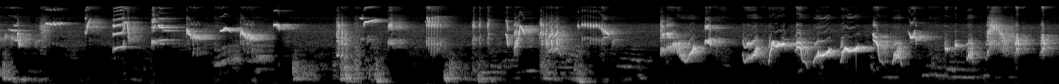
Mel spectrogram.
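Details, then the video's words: Orange-headed thrush after its moult, singing a rolling song: rapid varied phrases of sweet whistles, slurred notes and scratchy trills, delivered in bursts with short pauses, loud and close, with faint clicks below. "Anis Kembang Ngeroll Setelah Mabung"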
